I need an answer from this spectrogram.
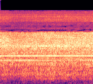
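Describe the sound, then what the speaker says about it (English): A handheld blow dryer runs on its hot, high setting close by, giving a steady, loud, continuous whoosh of airflow with motor whine and no variation. "I just put the blow dryer on hot, and I put it on high"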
